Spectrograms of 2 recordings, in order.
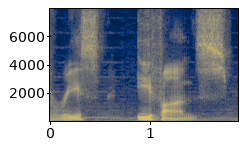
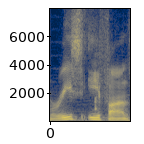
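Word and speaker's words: Rhys Ifans: pronounce this name but his name is Rhys ephons so that's how you actually say his name Rhys ephons and he plays Otto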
